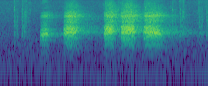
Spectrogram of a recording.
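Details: A koklass pheasant (Pucrasia macrolopha) calls with five harsh, guttural crowing notes in quick succession, one short and then four longer and louder, over a quiet background.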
